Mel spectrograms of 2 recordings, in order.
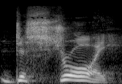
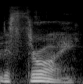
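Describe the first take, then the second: First: The word is said loudly, with force. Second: The word is said softly, without force. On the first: The speaker calls it right. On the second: The speaker calls it wrong.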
